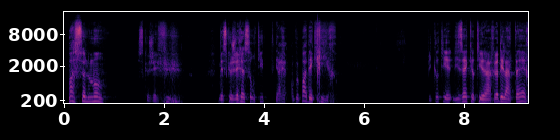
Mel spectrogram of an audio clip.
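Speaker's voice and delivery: loud, building sermon storytelling; impassioned preaching. Acted. Pastor recounting the astronaut's return to the congregation, loud impassioned preaching. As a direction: tell the astronaut's story with full conviction.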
